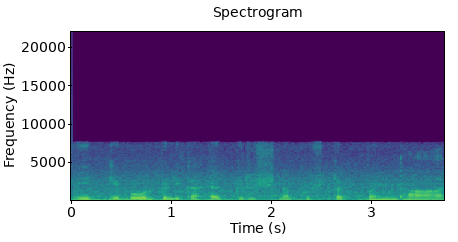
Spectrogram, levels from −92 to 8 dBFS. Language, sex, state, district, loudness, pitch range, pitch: Hindi, male, Punjab, Pathankot, -19 LUFS, 110-125 Hz, 115 Hz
